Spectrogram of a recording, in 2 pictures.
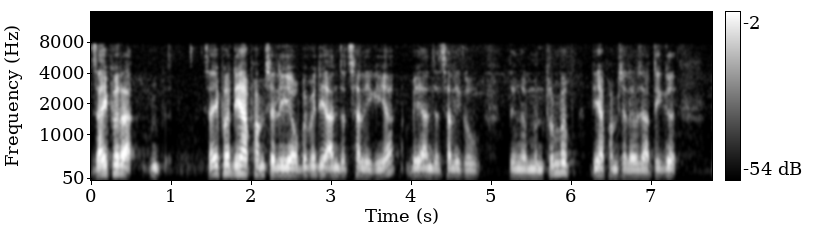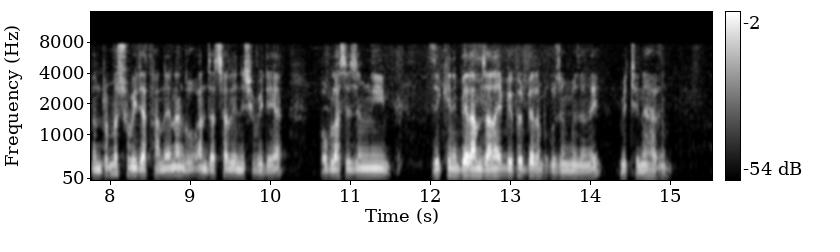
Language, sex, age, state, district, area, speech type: Bodo, male, 30-45, Assam, Baksa, rural, spontaneous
